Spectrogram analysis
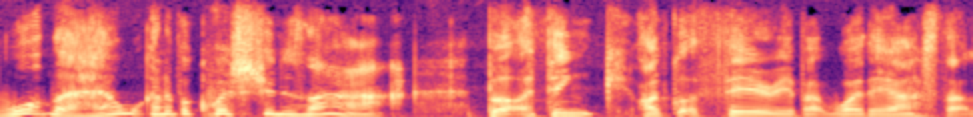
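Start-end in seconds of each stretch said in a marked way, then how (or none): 0.0-1.9 high, disbelieving outrage; incredulous. Retold or imitated. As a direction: ask it like you can't believe it. Outraged reaction retold.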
